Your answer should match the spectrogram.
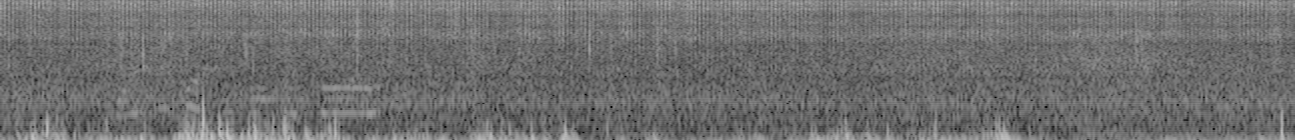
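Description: Irregular, gusty wind rumble on the microphone of a moving bicycle, with the low rumble of tyres on the paved path.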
